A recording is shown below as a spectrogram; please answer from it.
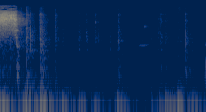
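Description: Computer keyboard typing: a run of faint key clicks with a short pause past the middle.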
